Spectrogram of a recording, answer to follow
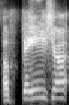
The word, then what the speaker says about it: aphasia: And here are two examples, aphasia and aphasia. And you hear the way I say it? They both sound exactly the same.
